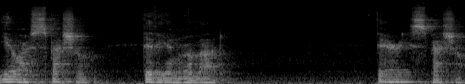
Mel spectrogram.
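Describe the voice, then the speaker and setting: A robotic put-on character voice speaks at a fairly slow pace. Light background noise and a slight echo are present. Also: man, medium pitch for a man. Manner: sweet.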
